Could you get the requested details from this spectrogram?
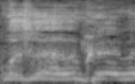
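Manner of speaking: high-pitched, hyped stage greeting; high energy. Retold or imitated. Opener greeting the crowd, mock high energy. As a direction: burst out like an overeager opening act. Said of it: "I do my high energy".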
